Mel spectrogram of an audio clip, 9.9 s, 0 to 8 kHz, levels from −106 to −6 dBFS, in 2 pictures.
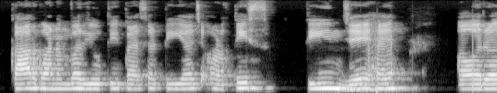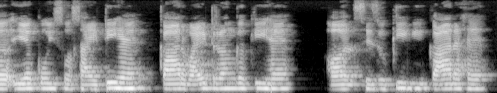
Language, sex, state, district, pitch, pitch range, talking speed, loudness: Hindi, male, Uttar Pradesh, Varanasi, 155 Hz, 150-160 Hz, 150 wpm, -17 LUFS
